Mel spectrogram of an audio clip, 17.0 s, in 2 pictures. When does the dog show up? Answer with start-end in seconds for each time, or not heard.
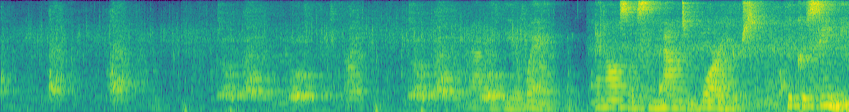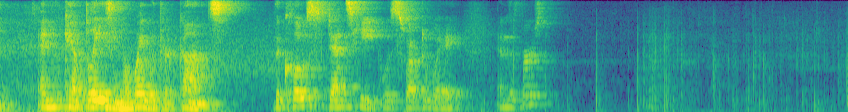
0.0-7.9.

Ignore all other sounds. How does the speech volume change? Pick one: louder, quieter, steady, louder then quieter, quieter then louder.
louder then quieter.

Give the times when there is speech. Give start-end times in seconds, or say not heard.
4.6-13.9.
